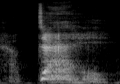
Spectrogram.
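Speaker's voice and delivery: low, rough indignant growl; mock outrage. A narrator's reading.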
